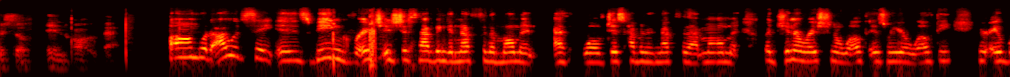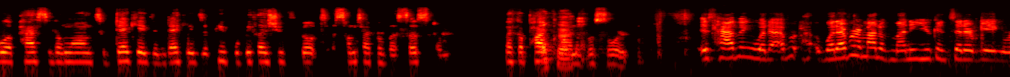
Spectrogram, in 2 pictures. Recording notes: Quarantine Edition. Conduct a zoom call.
